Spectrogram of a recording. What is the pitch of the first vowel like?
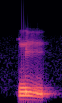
low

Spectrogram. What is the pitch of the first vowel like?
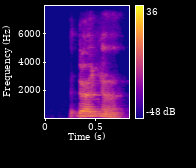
high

